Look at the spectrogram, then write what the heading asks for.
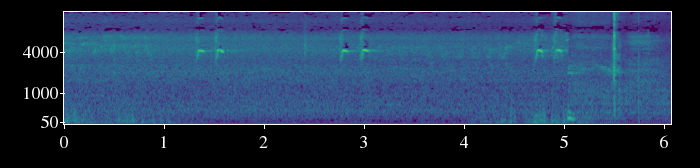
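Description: A small bird calling: short high chirps in quick pairs, repeated about every one and a half seconds.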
